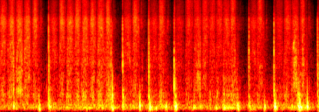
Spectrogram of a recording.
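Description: A gloved hand holds a yellow cotton shine cloth taut and buffs the toe of a tan leather ankle boot set in a shoe-shine stand, with a second boot hanging untouched above. Rapid back-and-forth rubbing strokes produce an uneven rhythm of bright, hissy swishes over soft low thumps.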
